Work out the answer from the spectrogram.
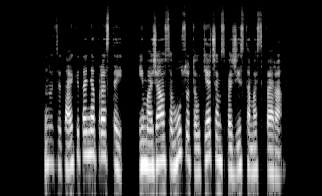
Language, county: Lithuanian, Vilnius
